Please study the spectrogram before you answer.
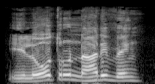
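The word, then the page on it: Vem Ilotra Nadi: patua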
